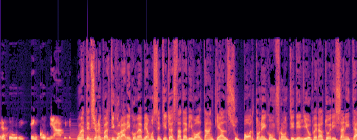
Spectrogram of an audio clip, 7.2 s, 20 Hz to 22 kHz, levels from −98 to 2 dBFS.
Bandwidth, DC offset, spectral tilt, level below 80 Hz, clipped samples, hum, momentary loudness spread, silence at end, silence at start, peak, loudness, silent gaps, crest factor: 16.5 kHz; under 0.1%; -5 dB/octave; -36 dBFS; under 0.1%; none; 3 LU; 0 s; 0 s; 0 dBFS; -13 LUFS; none; 14 dB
